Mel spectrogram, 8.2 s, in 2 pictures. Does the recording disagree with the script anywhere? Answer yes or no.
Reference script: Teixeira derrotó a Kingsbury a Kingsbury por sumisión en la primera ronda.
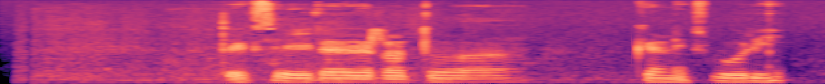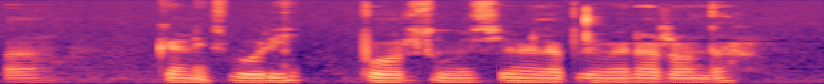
no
